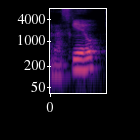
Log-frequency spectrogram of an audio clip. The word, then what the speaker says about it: rasgueo: we are going to be looking at some rasgueado or rajeo or rasgueo, depending on how you want to pronounce it.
